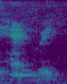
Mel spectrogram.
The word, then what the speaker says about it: Henri: Do you pronounce it as Henri or you say Henry? In French, it's Henri. Henri. In English, Henry.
